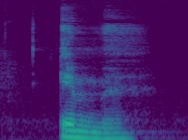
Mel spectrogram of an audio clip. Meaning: 1. beeswarm 2. honeybee
- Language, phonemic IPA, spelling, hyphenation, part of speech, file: Dutch, /ˈɪ.mə/, imme, im‧me, noun, Nl-imme.ogg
